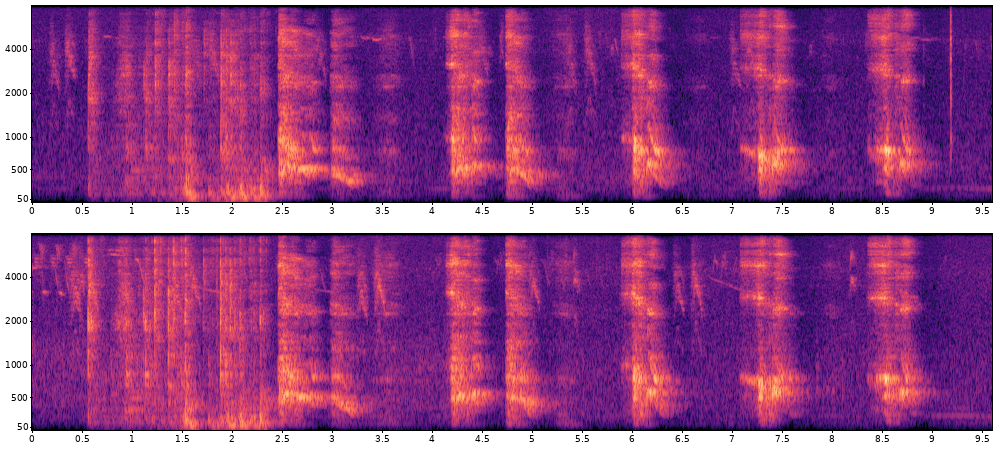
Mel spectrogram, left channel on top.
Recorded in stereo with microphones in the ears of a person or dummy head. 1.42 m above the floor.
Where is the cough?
10° right (ahead or behind), 1.4 m.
